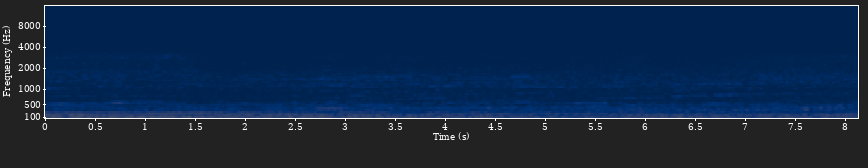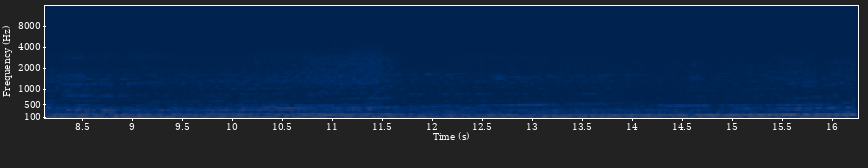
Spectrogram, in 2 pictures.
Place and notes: Jacksons Ln, Scarborough, UK - Gold Cup 2020 ...
Gold Cup 2020 ... 2 & 4 strokes qualifying ... Memorial Out ... dpa 4060s to Zoom H5 ...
